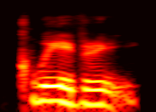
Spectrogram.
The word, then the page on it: quavery: Indian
